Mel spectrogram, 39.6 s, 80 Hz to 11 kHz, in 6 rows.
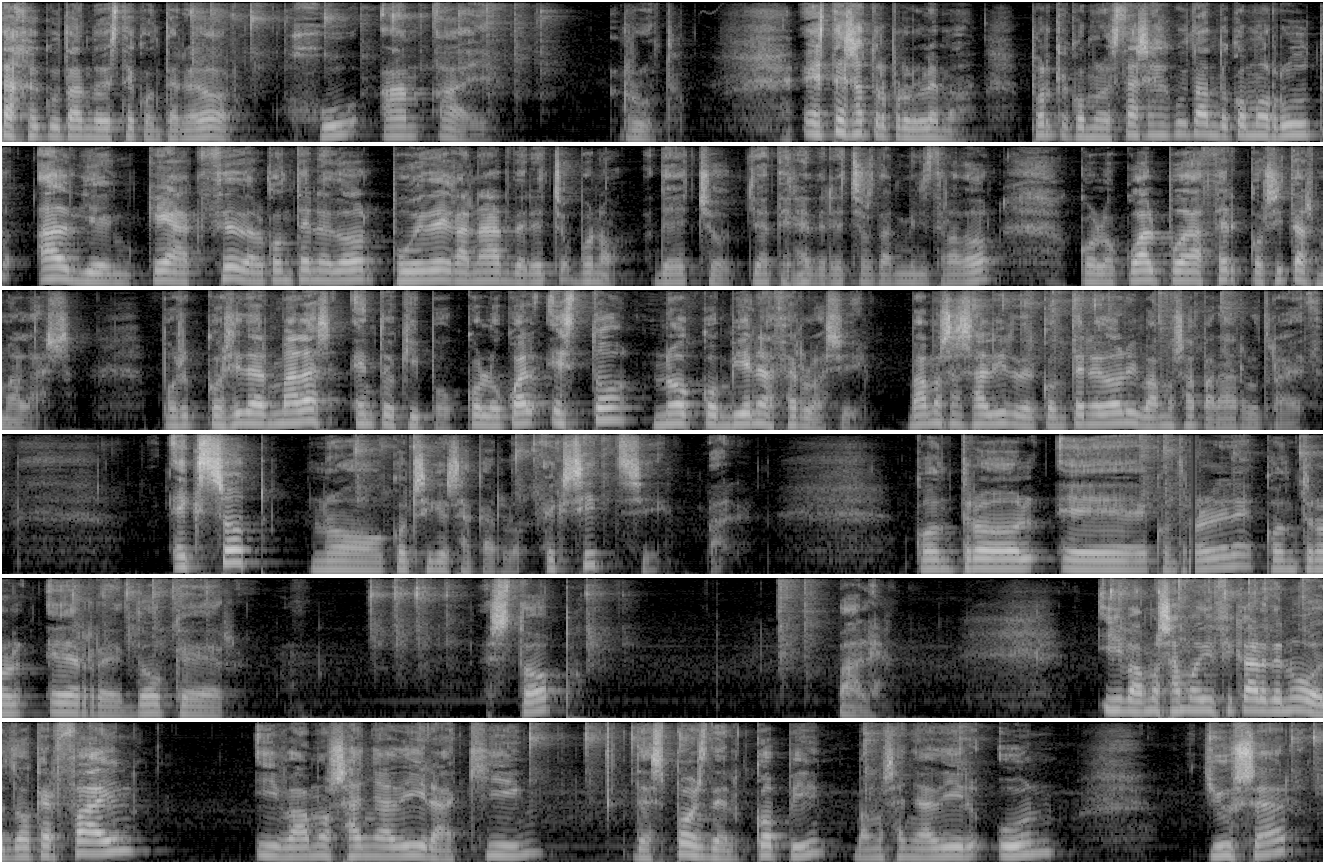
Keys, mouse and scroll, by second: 0.7-2.6 typing, 17.8-19.0 typing, 21.3-22.9 typing, 25.6 ctrl+l, 26.7-29.3 typing, 30.3 Return, 31.7-33.2 typing, 33.3 Return, 35.0-37.8 typing, 38.8-39.6 typing.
